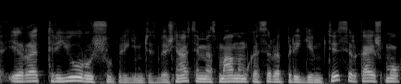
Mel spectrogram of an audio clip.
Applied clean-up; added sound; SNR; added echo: none; none; none; none.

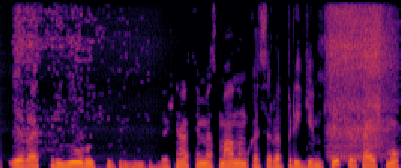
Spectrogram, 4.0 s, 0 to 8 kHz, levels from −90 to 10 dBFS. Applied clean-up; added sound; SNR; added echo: classical method spectral subtraction.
